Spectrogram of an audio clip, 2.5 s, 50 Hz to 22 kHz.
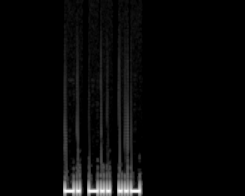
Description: Morse code, heard as a keyed tone, about 40 wpm, 700 Hz. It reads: NDU
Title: All Cut Numbers - 3-Digit 40wpm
